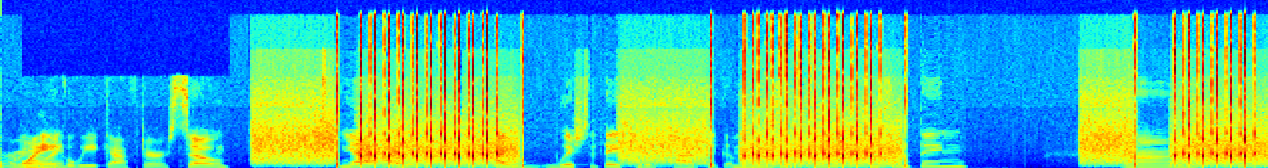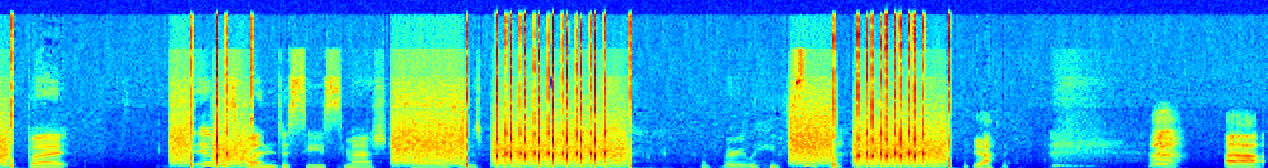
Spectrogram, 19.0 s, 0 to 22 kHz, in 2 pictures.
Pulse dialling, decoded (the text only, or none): 0 0 6 1 8 5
